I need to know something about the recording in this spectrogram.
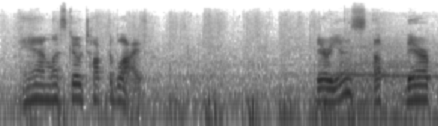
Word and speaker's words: Blaidd: it should be pronounced Blade, especially since he's carrying a huge sword. You'd think his name would be Blade, but it's actually Blythe, and it's Welsh for a wolf because he's kind of a wolf.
